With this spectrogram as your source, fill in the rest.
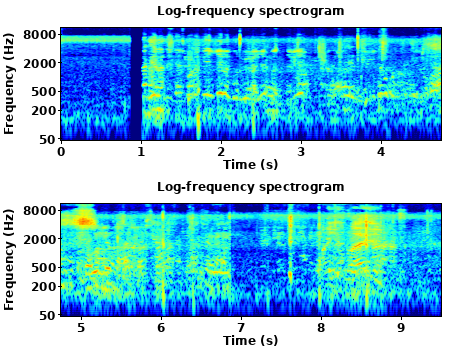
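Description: A group of young men talk over one another nearby.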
